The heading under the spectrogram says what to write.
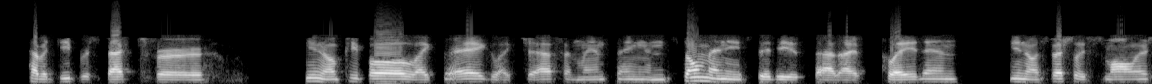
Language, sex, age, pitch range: English, male, 20-39, 110-125 Hz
